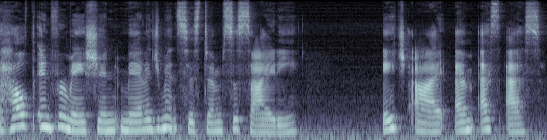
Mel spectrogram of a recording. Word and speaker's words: HIMSS: information management system society HIMSS pronounced hims proposed a five stage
